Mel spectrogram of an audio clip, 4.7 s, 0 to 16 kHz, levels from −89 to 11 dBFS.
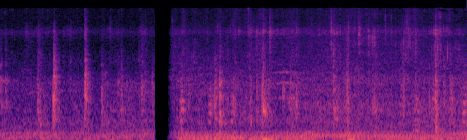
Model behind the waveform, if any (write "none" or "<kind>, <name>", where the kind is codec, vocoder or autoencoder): none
